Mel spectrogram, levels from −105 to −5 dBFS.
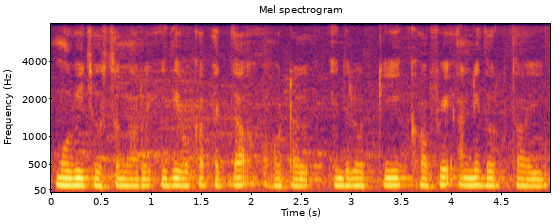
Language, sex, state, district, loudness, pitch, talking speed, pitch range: Telugu, male, Andhra Pradesh, Sri Satya Sai, -18 LUFS, 125 Hz, 130 wpm, 120-130 Hz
